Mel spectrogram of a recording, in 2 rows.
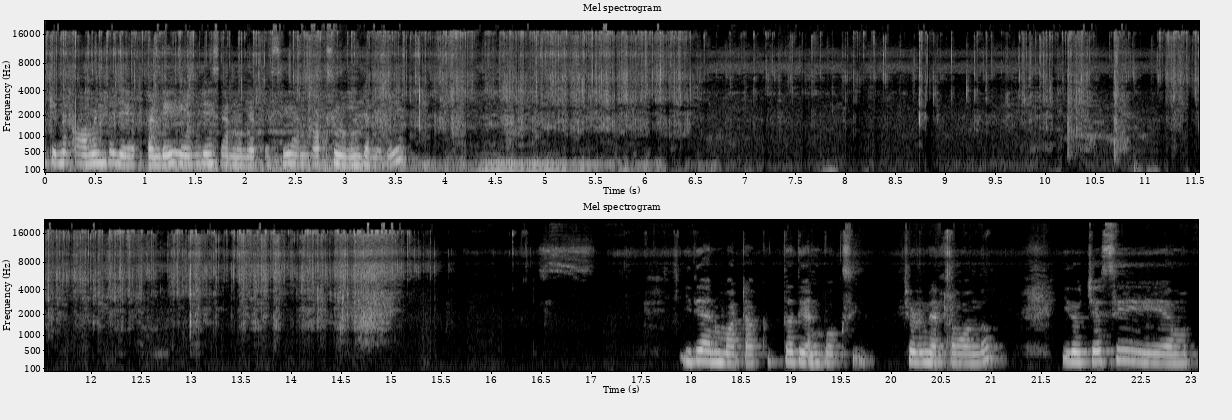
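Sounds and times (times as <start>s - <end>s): packaging rustling and tearing: 0.0s - 15.6s.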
